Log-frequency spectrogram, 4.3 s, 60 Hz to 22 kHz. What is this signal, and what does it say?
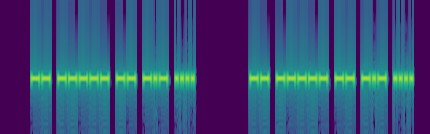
Morse code, heard as a keyed tone, about 41 wpm, 700 Hz. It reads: M0MKH M0MKH
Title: DXCC-100 Call Signs - 5 Characters - Repeated 2x - 45wpm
